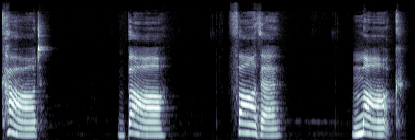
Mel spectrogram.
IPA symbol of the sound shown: ɑː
